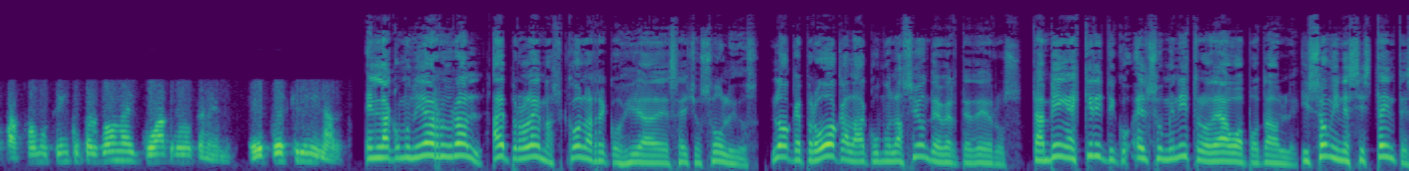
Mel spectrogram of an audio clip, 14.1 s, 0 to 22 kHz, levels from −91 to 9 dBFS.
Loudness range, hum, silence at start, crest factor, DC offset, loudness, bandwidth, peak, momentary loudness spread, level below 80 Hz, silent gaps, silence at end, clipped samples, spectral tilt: 3 LU; none; 0.05 s; 16 dB; under 0.1%; -19 LUFS; 16 kHz; -2 dBFS; 9 LU; -56 dBFS; 7.58-7.62 s; 0 s; under 0.1%; -5.5 dB/octave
